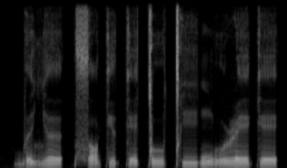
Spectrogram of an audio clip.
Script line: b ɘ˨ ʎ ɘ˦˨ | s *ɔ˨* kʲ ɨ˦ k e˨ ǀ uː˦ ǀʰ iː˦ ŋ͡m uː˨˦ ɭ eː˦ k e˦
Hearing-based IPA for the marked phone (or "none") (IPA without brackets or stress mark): ɔ˨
